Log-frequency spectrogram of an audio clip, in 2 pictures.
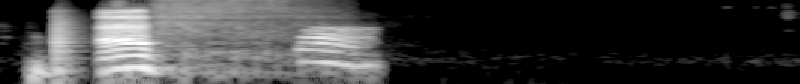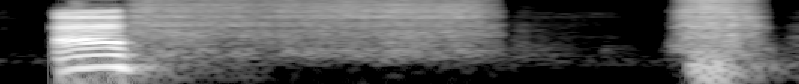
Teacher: Huruf fa makhrajnya ada di perut bibir bawah. Nah, ya, perut bibir bawah ketemu dengan gigi seri atas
